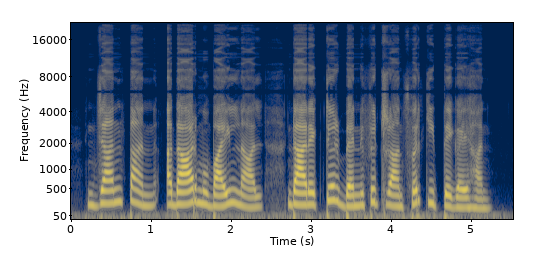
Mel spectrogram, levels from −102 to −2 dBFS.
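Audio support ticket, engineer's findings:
Imaging from linear upsampling, entire clip. Dull top end; faint metallic shimmer on sibilants from a mirrored copy of the spectrum at 6 to 12 kHz, about 35 dB down, which fits a 12 kHz source raised to 44.1 kHz by straight-line interpolation. Unlike aliasing, the shimmer mirrors the speech band upward and tracks it, with no inharmonic tones folding downward.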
